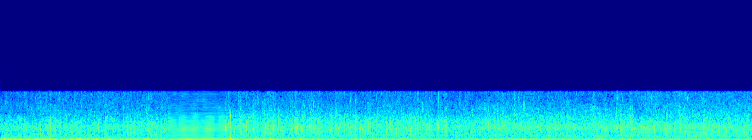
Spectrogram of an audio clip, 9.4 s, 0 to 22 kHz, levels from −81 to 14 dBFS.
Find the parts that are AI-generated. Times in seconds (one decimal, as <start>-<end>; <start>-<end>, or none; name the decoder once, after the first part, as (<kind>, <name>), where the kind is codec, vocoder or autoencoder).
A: 2.1-2.8 (vocoder, Vocos)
